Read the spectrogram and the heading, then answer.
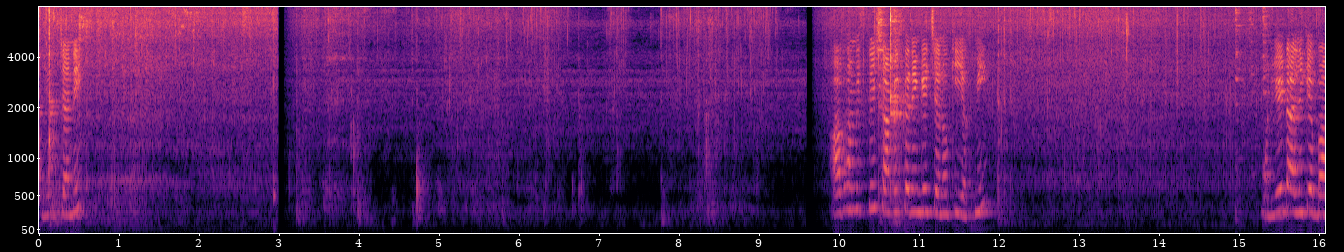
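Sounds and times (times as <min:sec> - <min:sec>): food sizzling in a pot: 0:00.0 - 0:16.0
spatula scraping a pot: 0:03.2 - 0:04.1, 0:04.8 - 0:06.6.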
